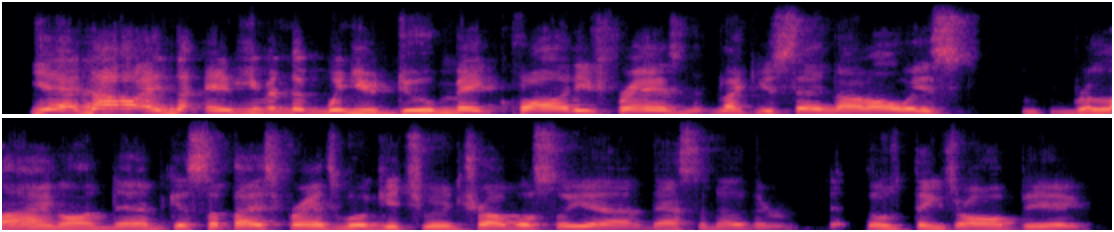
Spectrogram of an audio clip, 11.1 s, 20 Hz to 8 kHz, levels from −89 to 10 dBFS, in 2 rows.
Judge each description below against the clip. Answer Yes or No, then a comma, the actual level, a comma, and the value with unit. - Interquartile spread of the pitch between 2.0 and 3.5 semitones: No, average, 4.1 semitones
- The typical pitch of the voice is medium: Yes, medium, 150 Hz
